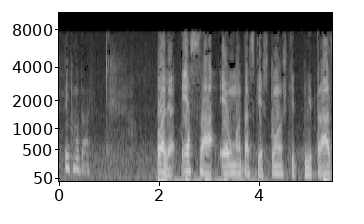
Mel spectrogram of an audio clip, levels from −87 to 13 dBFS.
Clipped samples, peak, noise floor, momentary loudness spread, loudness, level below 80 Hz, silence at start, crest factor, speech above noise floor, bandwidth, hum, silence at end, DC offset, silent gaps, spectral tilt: under 0.1%; 0 dBFS; -38 dBFS; 18 LU; -15 LUFS; -34 dBFS; 0 s; 14 dB; 24 dB; 8 kHz; none; 0 s; under 0.1%; none; -5 dB/octave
